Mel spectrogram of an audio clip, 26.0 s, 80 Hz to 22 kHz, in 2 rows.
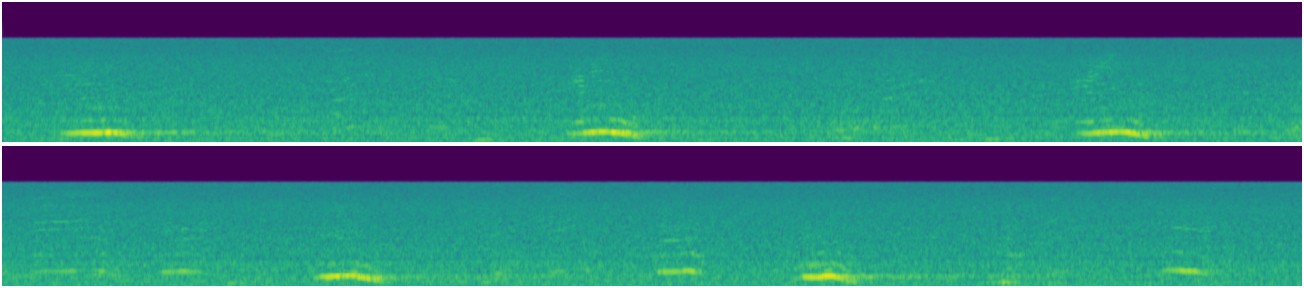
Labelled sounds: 13.3	13.8	humpback whale, 1.9 to 5.6 kHz
19.8	20.0	humpback whale, 0.86 to 1.1 kHz
24.7	25.0	humpback whale, 2.0 to 2.1 kHz

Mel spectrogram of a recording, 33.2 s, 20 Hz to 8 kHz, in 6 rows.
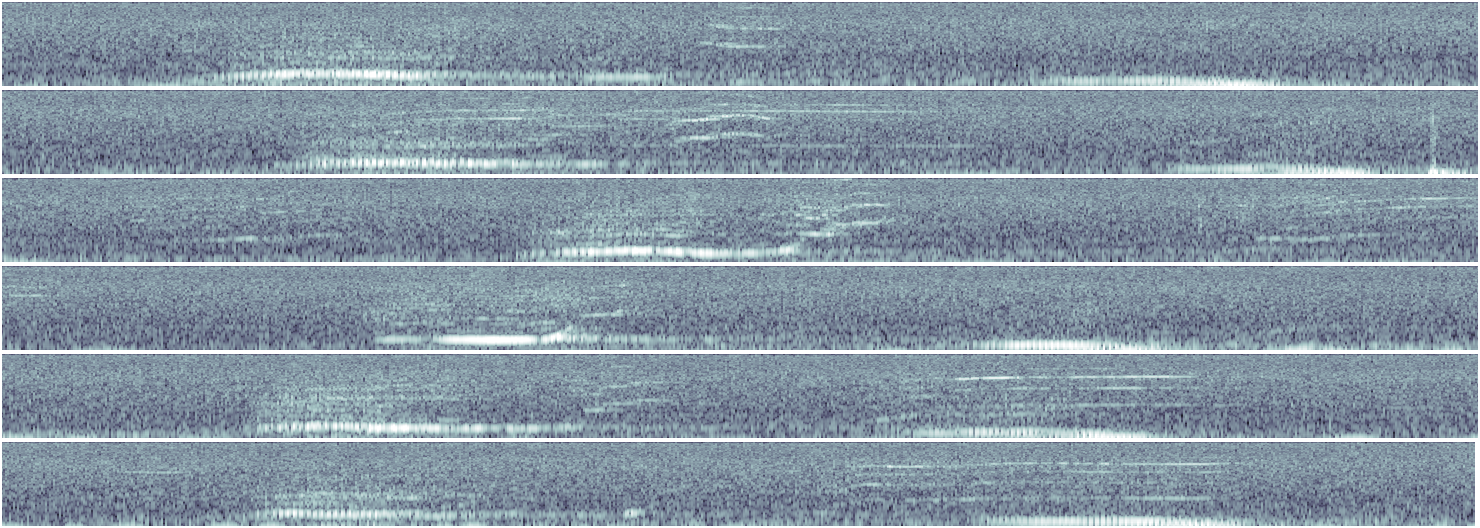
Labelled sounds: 2.6	2.9	humpback whale, 1.5 to 3.8 kHz
7.0	7.6	humpback whale, 0.86 to 4.4 kHz
8.1	9.0	humpback whale, 1.3 to 4.9 kHz
12.1	12.5	humpback whale, 0.80 to 1.2 kHz
14.0	14.4	humpback whale, 0.90 to 3.1 kHz
16.0	16.7	humpback whale, 0.80 to 4.1 kHz
18.8	19.0	humpback whale, 1.3 to 1.7 kHz
24.4	24.7	humpback whale, 1.2 to 1.6 kHz
25.7	26.6	humpback whale, 1.2 to 3.8 kHz
28.1	28.4	humpback whale, 2.8 to 2.9 kHz
30.8	32.3	humpback whale, 0.80 to 4.0 kHz

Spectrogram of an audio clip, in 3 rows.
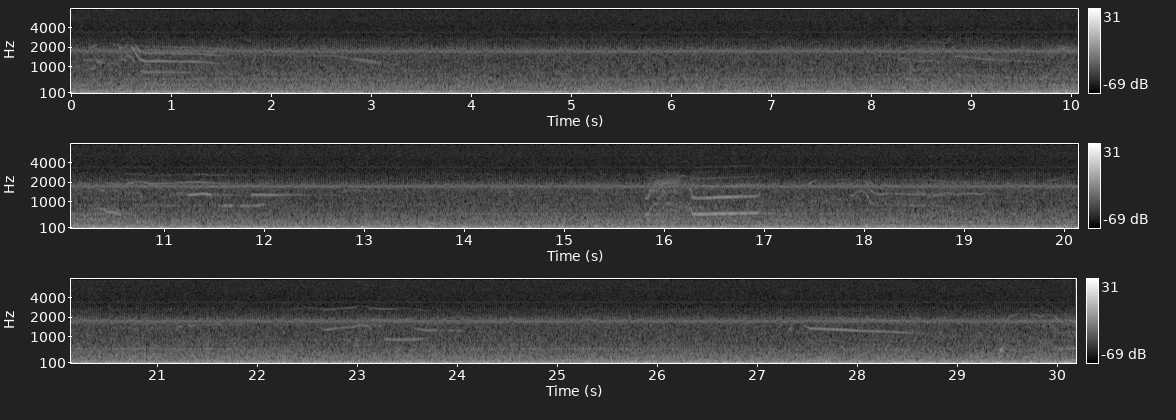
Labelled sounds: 0.0	2.0	killer whale, Bigg's (transient), 0.51 to 2.8 kHz
8.3	12.3	killer whale, Bigg's (transient), 0.46 to 2.6 kHz
15.8	17.6	killer whale, Bigg's (transient), 0.43 to 2.6 kHz
22.3	24.4	killer whale, Bigg's (transient), 0.72 to 2.0 kHz
26.7	29.4	killer whale, Bigg's (transient), 0.94 to 2.3 kHz

